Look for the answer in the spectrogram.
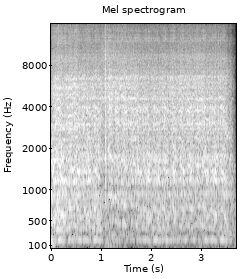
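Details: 1964 car with newly fitted 318 poly-head V8: steady cranking, faint even chug, no firing; coil spark good but one plug wire gave no spark and is suspected bad, fuel present in filter. Crank no start.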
